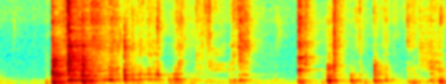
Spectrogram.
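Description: A spoon scrapes and clinks against the bottom of a pan of sausage gravy, in a few sharp bursts separated by quieter stirring, close and fairly soft.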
